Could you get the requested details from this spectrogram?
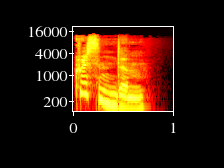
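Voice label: "christendom", British English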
